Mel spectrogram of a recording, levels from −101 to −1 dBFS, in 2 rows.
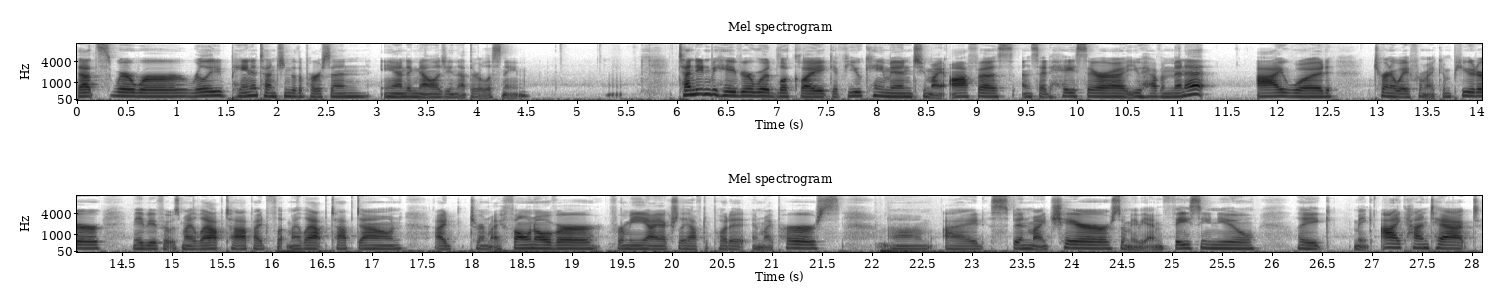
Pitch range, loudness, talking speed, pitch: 145-170 Hz, -20 LUFS, 175 wpm, 155 Hz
